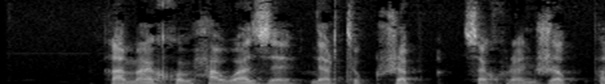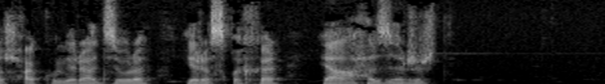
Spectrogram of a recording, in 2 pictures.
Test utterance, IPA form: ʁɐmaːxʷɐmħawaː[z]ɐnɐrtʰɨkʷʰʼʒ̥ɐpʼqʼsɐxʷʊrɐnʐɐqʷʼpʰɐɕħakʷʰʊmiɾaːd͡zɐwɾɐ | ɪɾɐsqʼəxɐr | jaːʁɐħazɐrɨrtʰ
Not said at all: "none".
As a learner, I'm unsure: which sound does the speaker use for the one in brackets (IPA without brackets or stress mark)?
z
